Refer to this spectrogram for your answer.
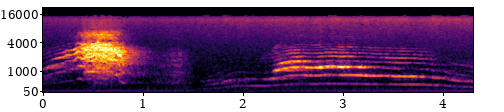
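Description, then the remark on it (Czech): A Siamese cat gives a sharp hiss, then a long, drawn-out threatening yowl that wavers in pitch, fairly loud, with no talking. “Poslechněme si na ní hlas hrozící kočky siamské.”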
